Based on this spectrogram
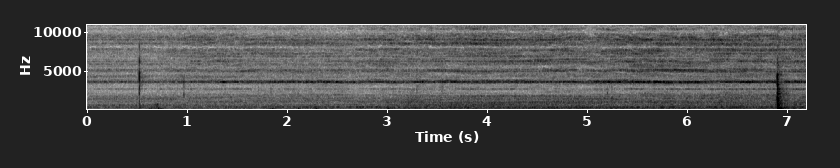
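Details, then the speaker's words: Jeep Wrangler 4.0 with dead miss on two cylinders, leak-down test: thin steady hiss instantly as cylinder is pressurised, air escaping from adjacent spark plug hole; head gasket blown between the two cylinders. "I hear it leaking instantly, so let's see what we got."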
